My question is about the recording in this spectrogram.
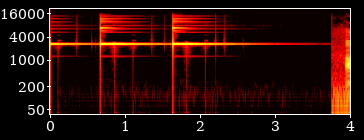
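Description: A high bell-like ding sound effect struck three times about a second apart, each a clear ringing tone that fades away, the last dying out about three seconds in.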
